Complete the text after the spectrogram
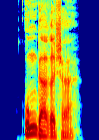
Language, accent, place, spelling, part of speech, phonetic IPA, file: German, Germany, Berlin, ungarischer, adjective, [ˈʊŋɡaʁɪʃɐ], De-ungarischer.ogg
- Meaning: 1. comparative degree of ungarisch 2. inflection of ungarisch: strong/mixed nominative masculine singular 3. inflection of ungarisch: strong genitive/dative feminine singular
